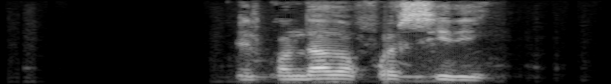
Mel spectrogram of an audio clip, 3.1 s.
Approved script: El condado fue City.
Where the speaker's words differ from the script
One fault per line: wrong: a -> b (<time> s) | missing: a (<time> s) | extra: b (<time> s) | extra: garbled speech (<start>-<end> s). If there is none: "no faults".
no faults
